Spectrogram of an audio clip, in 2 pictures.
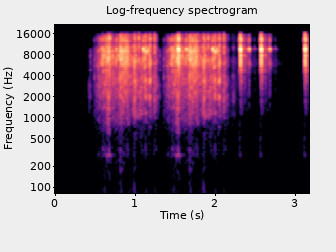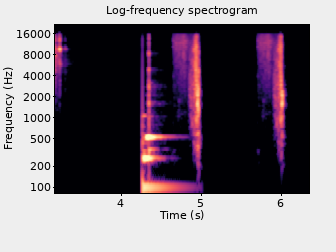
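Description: Casino chip sound effects from an online blackjack game: a run of chips clinking as the bet is stacked up, then a click. About four seconds in comes a sharp, low-pitched game tone that fades over half a second, followed by a short swish as the cards are dealt.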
